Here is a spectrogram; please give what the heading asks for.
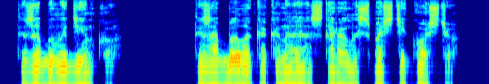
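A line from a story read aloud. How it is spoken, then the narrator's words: Bitter reproachful whisper. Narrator (Russian): Марина с горьким упреком зашептала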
